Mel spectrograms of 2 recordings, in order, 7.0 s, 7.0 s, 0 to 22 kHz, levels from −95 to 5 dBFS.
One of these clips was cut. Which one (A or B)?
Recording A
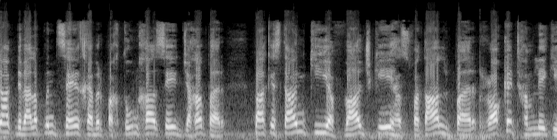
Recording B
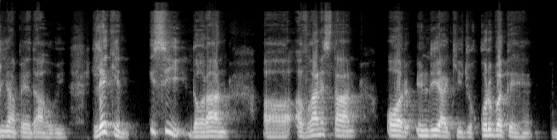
A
